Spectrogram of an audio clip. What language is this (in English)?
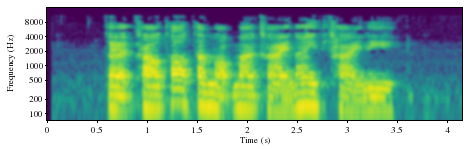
Thai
